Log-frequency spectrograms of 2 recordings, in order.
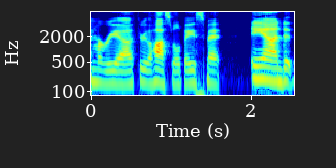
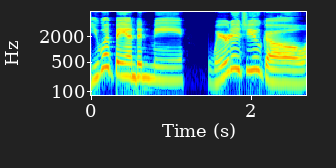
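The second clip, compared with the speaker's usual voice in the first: mock angry, reproachful, accusing outcry. Recounting a story where a woman found in a hospital basement yells at him, retelling a yell. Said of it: "yells at him saying like".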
